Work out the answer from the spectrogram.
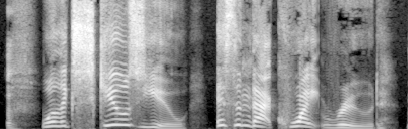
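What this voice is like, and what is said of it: Unconvincing put-on British accent. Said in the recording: “You need to work on your accent, honey. Anyone can tell that you're a wretched tea drinker.”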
